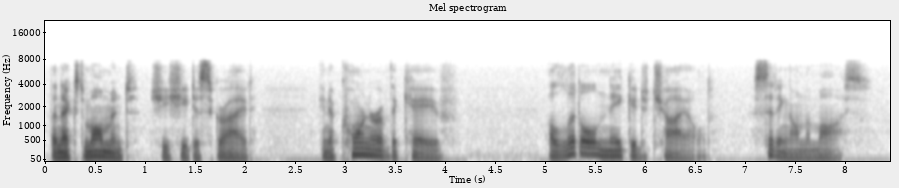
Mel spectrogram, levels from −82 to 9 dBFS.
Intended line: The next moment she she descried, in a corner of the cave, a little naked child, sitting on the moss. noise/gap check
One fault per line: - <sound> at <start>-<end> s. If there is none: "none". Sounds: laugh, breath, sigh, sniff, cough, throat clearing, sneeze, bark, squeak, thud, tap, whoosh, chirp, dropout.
none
